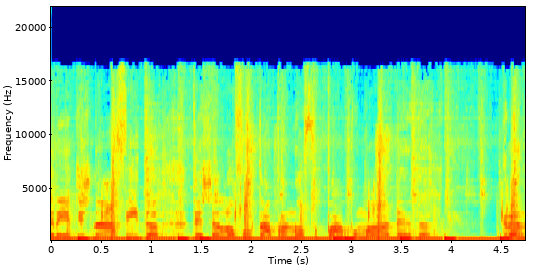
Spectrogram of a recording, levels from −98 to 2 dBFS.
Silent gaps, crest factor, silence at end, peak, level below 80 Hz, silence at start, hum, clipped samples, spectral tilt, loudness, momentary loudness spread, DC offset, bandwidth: none; 10 dB; 0 s; 0 dBFS; -12 dBFS; 0 s; none; under 0.1%; -4.5 dB/octave; -12 LUFS; 3 LU; under 0.1%; 17 kHz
